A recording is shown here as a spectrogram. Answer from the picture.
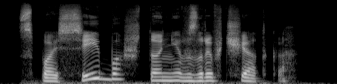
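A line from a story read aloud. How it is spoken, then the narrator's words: Muttered. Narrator (Russian): пробормотал Лещинский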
